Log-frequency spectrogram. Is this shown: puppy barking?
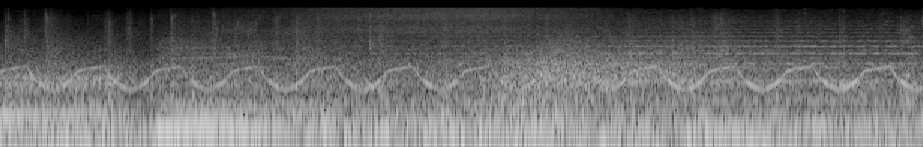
no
